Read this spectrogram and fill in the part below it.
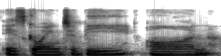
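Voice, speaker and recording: A woman leading a guided meditation in a hushed, soothing, unhurried manner, with long pauses between phrases and a soft, breathy voice. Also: fairly low pitch, level tone, a little hiss or hum.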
